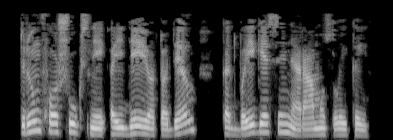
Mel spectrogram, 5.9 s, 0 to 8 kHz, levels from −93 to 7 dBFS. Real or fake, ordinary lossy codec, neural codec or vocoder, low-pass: real; MP3, 24 kbps; none; 7.2 kHz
